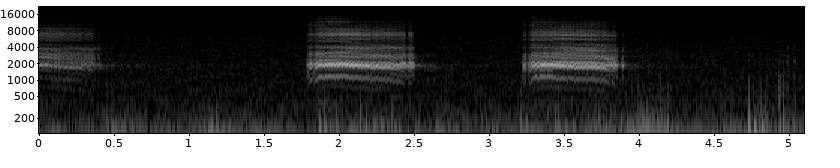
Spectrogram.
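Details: Spring crows calling in Clara Park, slowed slightly: the tail of one caw, then two loud, harsh, drawn-out caws about one and a half seconds apart over quiet low rumble.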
